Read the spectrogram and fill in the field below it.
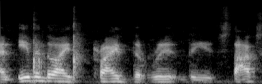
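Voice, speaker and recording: A man's medium-pitched voice with an Arabic accent and ordinary pitch variation. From Kuwait. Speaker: real estate investor and author. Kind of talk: interview. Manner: animated.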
